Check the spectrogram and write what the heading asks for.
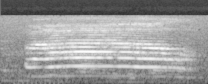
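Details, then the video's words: Siamese cat meowing at feeding time indoors, part of a daily morning and night feeding ritual; a single long, steady, harmonic-rich meow lasting over a second. "Our Siamese kitties at feeding time... again"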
